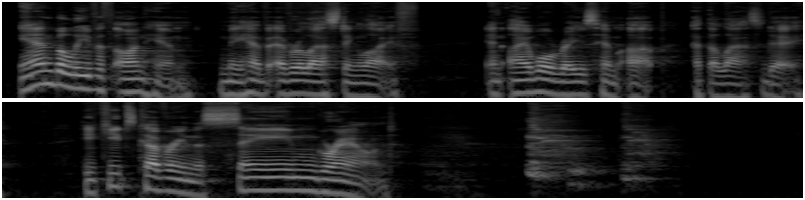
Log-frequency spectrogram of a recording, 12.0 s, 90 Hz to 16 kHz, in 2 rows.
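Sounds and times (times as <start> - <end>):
man coughing: 9.9 - 11.2.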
